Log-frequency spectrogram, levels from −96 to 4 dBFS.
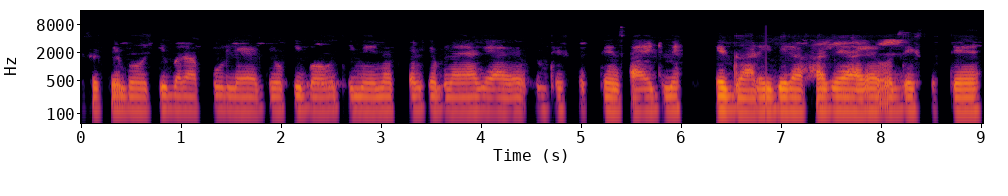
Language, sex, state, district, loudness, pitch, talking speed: Hindi, male, Chhattisgarh, Raigarh, -32 LUFS, 115 Hz, 215 wpm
